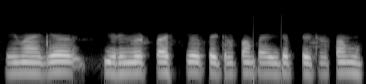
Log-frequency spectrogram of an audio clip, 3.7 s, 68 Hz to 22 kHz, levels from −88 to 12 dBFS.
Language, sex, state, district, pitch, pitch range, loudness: Marathi, male, Maharashtra, Nagpur, 155 Hz, 150-160 Hz, -20 LUFS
